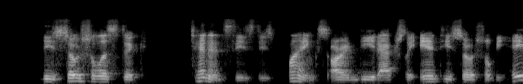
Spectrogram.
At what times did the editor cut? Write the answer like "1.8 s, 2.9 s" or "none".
none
